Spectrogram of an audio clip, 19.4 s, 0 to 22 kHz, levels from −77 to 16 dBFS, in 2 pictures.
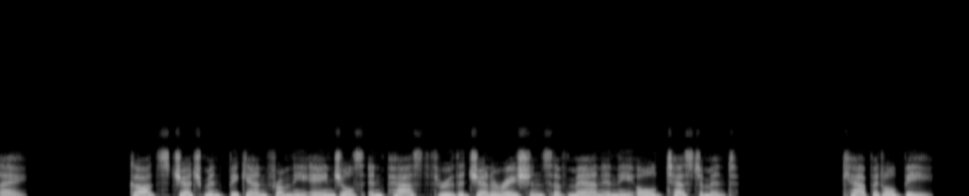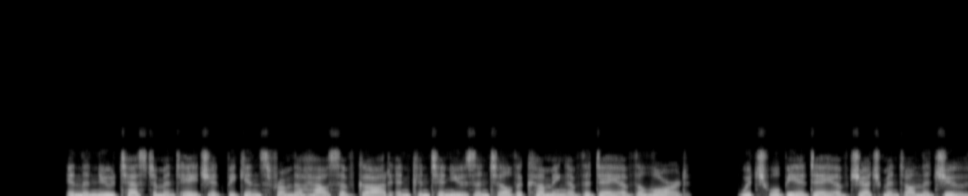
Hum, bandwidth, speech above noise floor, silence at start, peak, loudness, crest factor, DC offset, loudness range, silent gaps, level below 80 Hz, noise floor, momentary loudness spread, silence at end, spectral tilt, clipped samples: none; 5.4 kHz; over 74 dB; 0 s; -2 dBFS; -17 LUFS; 16 dB; 3%; 3 LU; 0.28-1.27 s, 7.39-8.39 s, 9.34-10.35 s, 16.61-17.06 s; -44 dBFS; under -90 dBFS; 5 LU; 0 s; -9.5 dB/octave; under 0.1%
